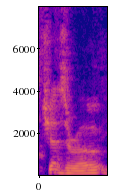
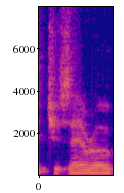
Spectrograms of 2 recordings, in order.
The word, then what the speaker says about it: Jezero: And it's a place, and I think it's pronounced Jezero. It could be Jezero, but I think it's Jezero.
